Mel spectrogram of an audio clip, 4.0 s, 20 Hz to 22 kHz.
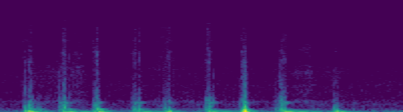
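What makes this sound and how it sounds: Fingertips tap and scratch the black metal mesh grille of a large hollow condenser microphone. This produces a steady series of deep, muffled thumps, almost all low-frequency energy around 60 Hz, with faint scratchy brightness on each touch. Each thump dies away almost instantly, so the sequence sounds like a soft, throbbing heartbeat.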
